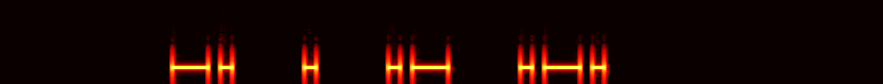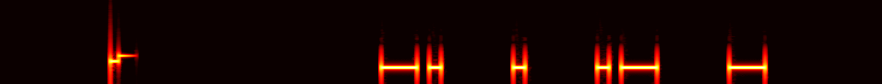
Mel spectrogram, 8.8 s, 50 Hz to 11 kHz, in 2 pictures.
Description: Morse code, heard as a keyed tone, about 20 wpm, spaced as for 14 wpm, 700 Hz. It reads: NEAR NEAT
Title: 054 Lesson 10f - Letter r - Words 20wpm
